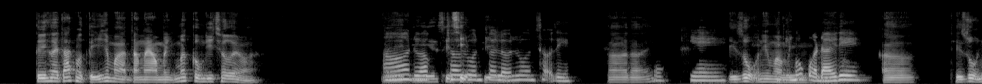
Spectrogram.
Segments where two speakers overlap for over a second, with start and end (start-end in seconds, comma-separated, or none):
3.8-5.1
